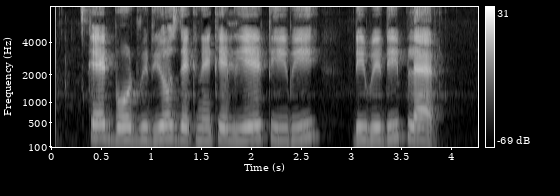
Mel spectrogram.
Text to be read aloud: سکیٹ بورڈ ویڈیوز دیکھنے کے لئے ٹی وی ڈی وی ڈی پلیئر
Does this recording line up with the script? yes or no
yes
